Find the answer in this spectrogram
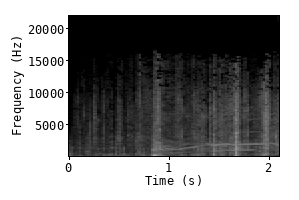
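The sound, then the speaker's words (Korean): A small collapsible mesh hand fan that folds to fit in a handbag being folded up, with soft rustling and crinkling plus a few sharper snapping bursts spread across two seconds, fairly quiet and without any talking. “이렇게 이렇게 접는 건 접는 소리 들리죠?”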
